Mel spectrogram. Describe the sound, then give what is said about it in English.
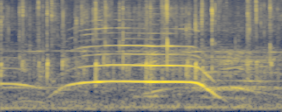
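An audience at a fundraising event applauds and cheers for the team Foxeria del Sol from Atlanta and Charleston, scattered claps beneath a loud, sustained whoop that rises, holds steady, then drops away, continuous for a couple of seconds. “They may be from Atlanta and Charleston, but we better give them a big round of applause.”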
